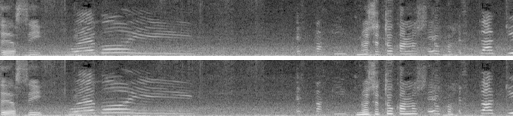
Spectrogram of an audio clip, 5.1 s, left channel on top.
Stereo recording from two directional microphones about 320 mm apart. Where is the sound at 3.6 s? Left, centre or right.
Right.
